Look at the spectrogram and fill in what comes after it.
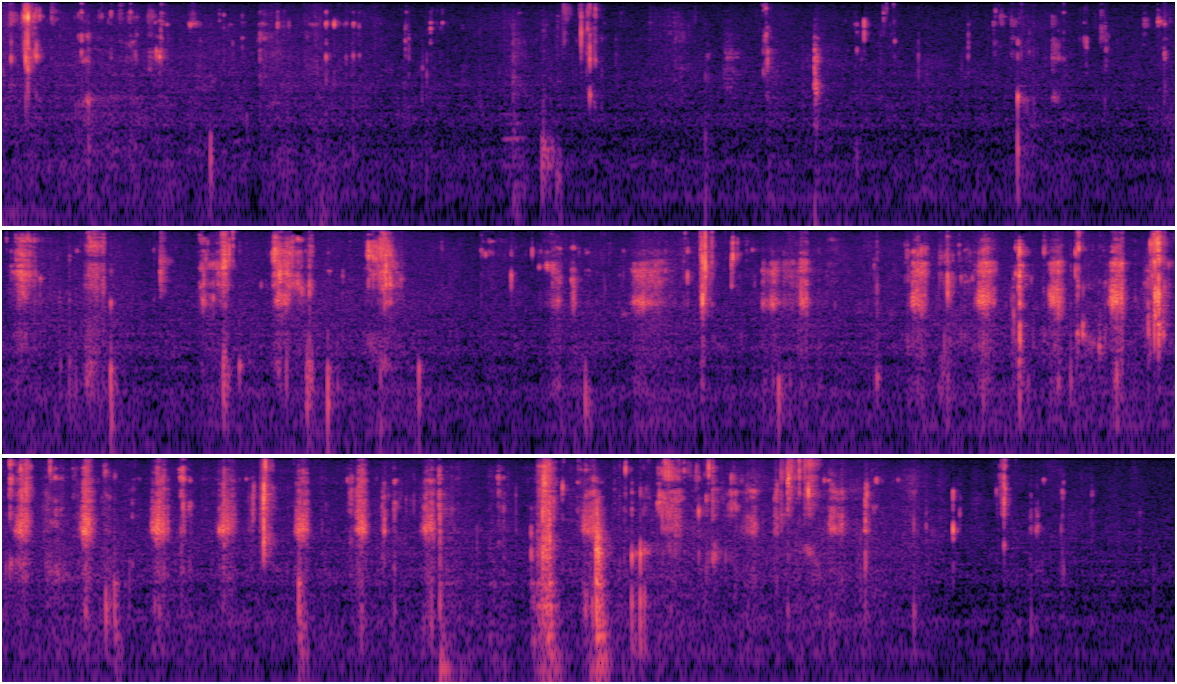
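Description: Close-miked chewing of shredded raw daikon radish: many short mouth clicks, sparse at first, coming thicker from about a third of the way in and loudest near the end.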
